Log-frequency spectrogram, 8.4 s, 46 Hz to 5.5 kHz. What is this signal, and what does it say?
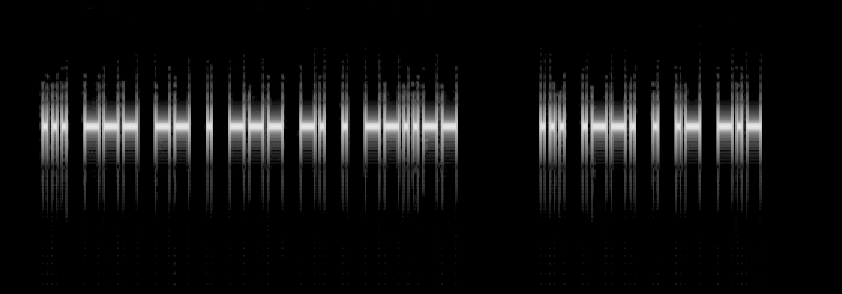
Morse code, heard as a keyed tone, about 25 wpm, 700 Hz. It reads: SOMEONE, SPEAK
